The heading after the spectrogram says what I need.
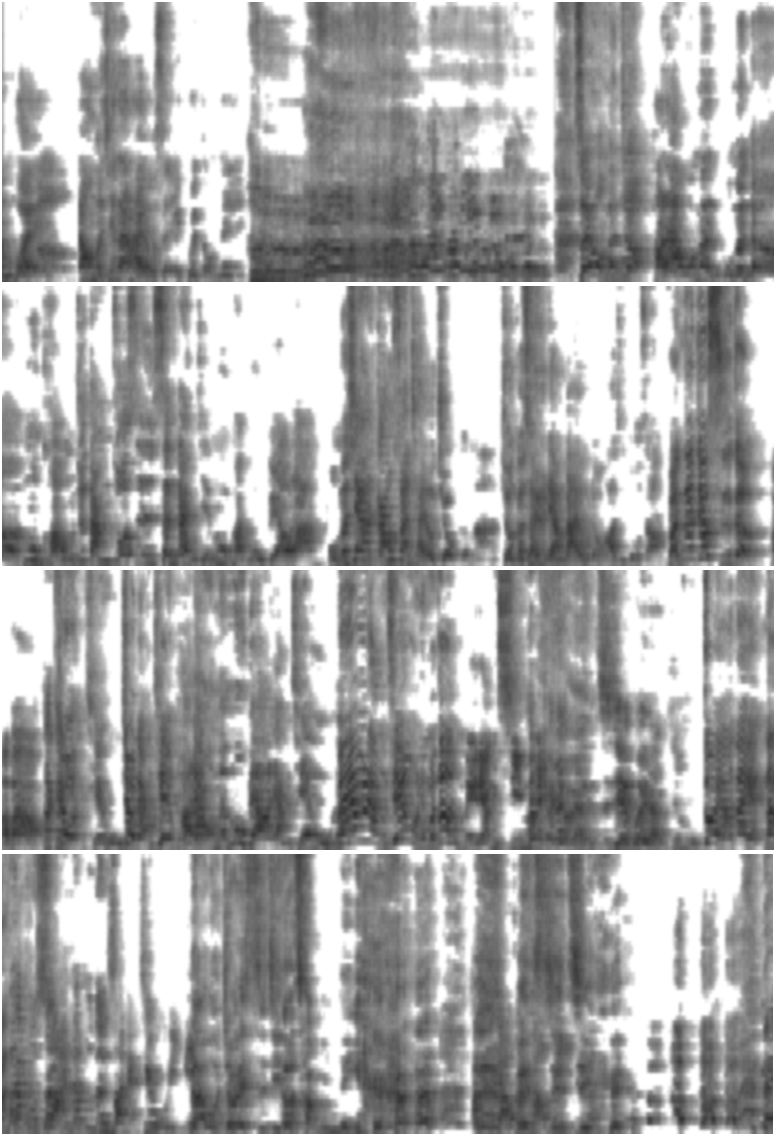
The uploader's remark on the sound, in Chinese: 本集音質不好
